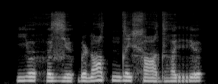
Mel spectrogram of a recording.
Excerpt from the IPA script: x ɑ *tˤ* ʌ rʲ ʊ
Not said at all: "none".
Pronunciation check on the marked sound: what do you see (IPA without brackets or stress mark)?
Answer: dʱ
